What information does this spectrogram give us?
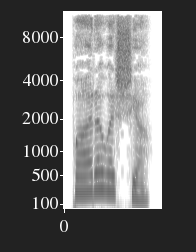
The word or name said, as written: ಪಾರವಶ್ಯ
